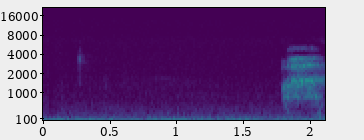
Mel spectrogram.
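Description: A pause in conversation: a low, steady hum of room tone with one faint short click about a quarter second in, then a man starts speaking near the end.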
